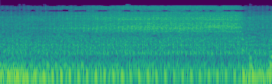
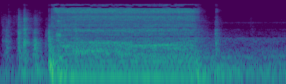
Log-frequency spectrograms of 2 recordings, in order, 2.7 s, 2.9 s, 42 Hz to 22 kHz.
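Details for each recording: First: BMW E46 idling with a rapid chuffing puff and hiss at the exhaust, raised on a jack: the joint is leaking again because the earlier sleeve failed, and a longer sleeve will be fitted. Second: BMW E46 idling after exhaust leak repair with a longer sleeve and paste; cranks, catches and settles to an even idle with no puffing or ticking, no leak.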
